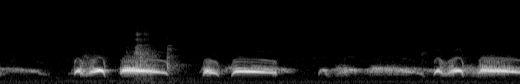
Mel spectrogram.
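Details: A decoy spotted dove with the thổ-style voice mixed with thúc gù cooing challenges a wild dove. Clear, mellow, mid-pitched coos come in phrases of two or three notes with short gaps, each ending in a drawn-out tone, in a quiet setting.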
